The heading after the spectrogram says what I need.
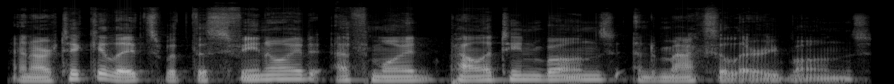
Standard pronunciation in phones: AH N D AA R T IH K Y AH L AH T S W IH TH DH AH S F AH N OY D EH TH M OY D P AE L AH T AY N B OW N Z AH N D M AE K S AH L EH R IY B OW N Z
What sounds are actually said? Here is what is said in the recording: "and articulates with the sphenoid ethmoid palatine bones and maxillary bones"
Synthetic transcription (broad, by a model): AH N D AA R T IH K Y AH L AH T S W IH DH AH S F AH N OY D EH TH M OY D P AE L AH T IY N B OW N Z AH N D M AE K S AH L EH R IY B OW N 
